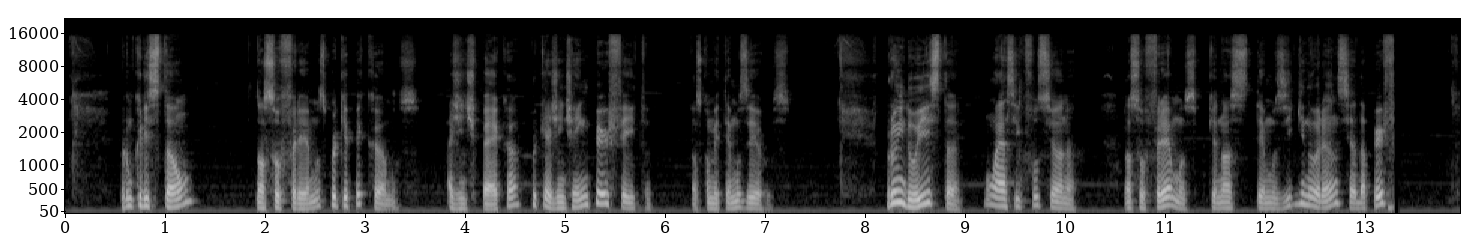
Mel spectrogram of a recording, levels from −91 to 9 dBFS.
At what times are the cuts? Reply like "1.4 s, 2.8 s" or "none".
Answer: 3.8 s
